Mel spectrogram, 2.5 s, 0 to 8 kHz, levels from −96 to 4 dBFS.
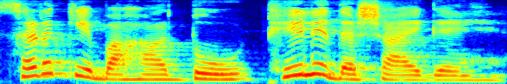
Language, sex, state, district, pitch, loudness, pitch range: Hindi, female, Bihar, Jahanabad, 185 Hz, -14 LUFS, 165-265 Hz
